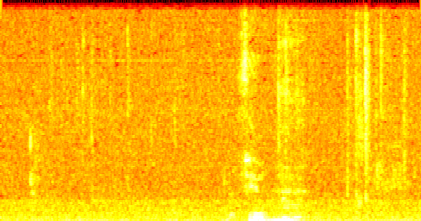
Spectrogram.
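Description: Faint typing on a laptop keyboard, a few scattered keystrokes, with a short low voice sound from a man about two and a half seconds in.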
